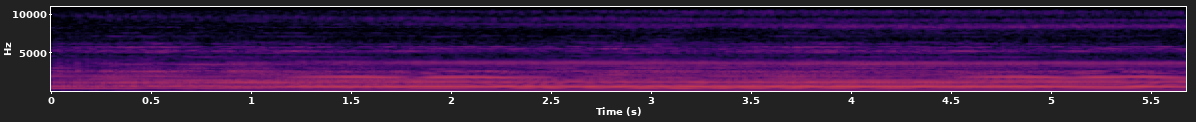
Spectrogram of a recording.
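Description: A man's voice holds one long, steady sung note, Sa in the first-black (C#) scale, over a tanpura drone, in a light-vocal voice-finding exercise.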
